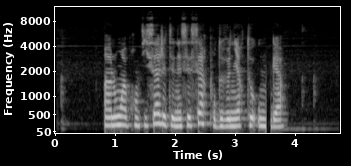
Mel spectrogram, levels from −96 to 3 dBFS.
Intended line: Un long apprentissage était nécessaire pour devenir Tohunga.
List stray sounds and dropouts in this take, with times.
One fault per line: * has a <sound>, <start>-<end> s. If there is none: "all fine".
* has a dropout, 3.5-3.6 s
